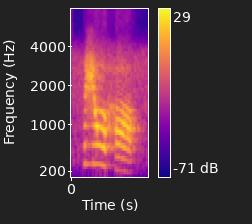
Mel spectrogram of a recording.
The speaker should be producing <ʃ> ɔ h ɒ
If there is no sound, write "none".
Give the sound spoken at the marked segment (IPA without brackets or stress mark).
ʒ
